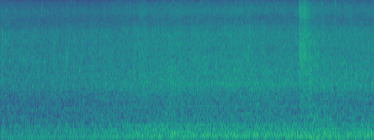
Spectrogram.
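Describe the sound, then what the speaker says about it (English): A truck in SnowRunner pushing through deep water, with a broad rushing, sloshing wash over a low engine drone that swells slightly toward the end. "You're taking it through water that's swamping the engine"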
